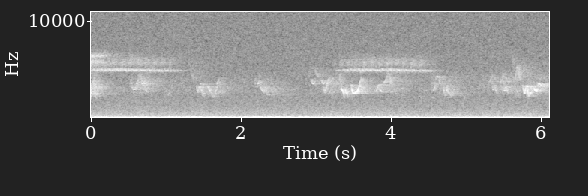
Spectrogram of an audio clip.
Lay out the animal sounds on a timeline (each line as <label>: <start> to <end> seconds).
Dark-eyed Junco (Junco hyemalis): 0.0 to 1.4 seconds
Red-eyed Vireo (Vireo olivaceus): 0.0 to 6.1 seconds
Dark-eyed Junco (Junco hyemalis): 3.2 to 4.8 seconds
